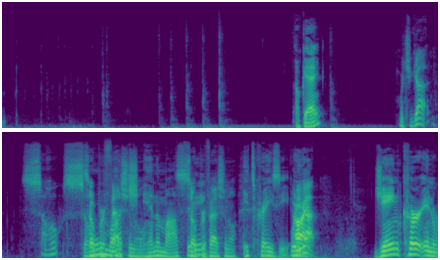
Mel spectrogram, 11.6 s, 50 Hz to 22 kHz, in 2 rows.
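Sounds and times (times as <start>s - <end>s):
fingers typing on a computer keyboard: 0.0s - 3.3s, 4.3s - 4.6s
speech: 3.9s - 4.4s, 5.3s - 10.1s, 10.8s - 11.6s.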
